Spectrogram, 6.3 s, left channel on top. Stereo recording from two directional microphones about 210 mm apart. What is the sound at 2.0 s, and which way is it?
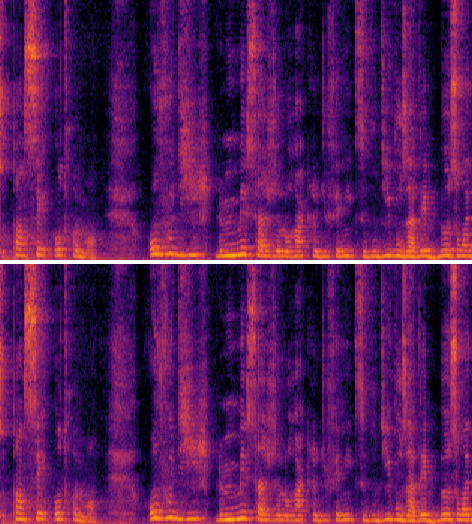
Speech, 45° right (ahead or behind).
